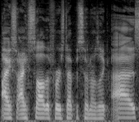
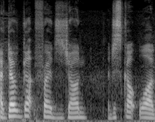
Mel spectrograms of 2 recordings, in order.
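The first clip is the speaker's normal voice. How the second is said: put-on British accent. Quoting a favorite Sherlock line to the other speaker: Sherlock Holmes British accent. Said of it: "That was the best British accent I've ever heard".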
